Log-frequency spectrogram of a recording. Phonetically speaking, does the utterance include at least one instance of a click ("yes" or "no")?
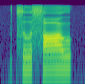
no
